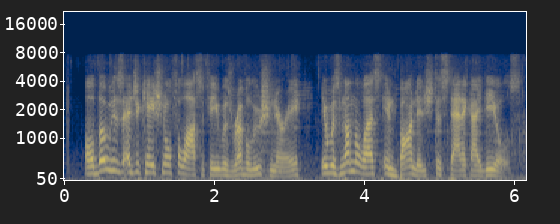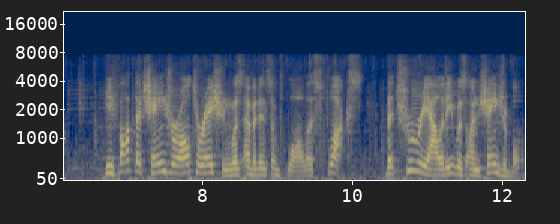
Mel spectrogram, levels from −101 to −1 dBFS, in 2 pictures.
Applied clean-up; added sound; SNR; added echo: neural separator model SepFormer DNS4.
